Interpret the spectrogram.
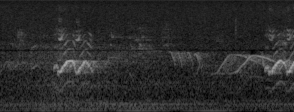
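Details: Currawongs (mountain magpies) chorusing in trees as a storm approaches, Cromer, Sydney: ringing, gurgling whistled phrases that rise and fall, repeated twice within three seconds over a low background rumble.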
